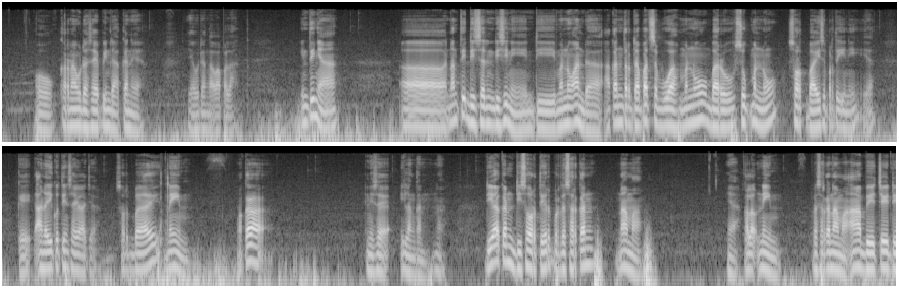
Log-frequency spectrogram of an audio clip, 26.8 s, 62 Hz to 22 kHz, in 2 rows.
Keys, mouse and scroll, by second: 2.2 click, 5.4 click, 13.2 click, 15.0 click, 16.0 click, 16.8-17.4 scroll up 2, 18.2 click, 19.2 click, 20.5 click, 21.9-22.6 scroll down 1, 22.6-23.6 scroll up 1, 24.6 click, 25.7-26.7 scroll down 2, 26.7-26.8 scroll down 1.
